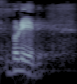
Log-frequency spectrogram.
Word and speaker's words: breathed: My wife say, don't pronounce ED, breathe. So, okay, the scripture is breathed.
